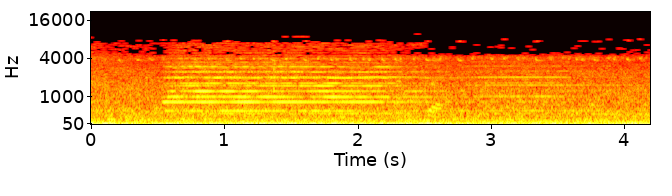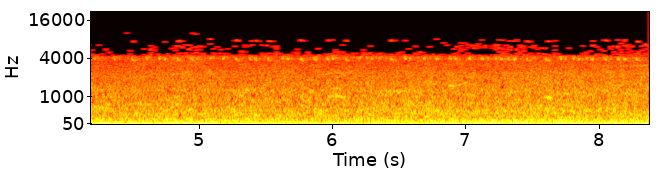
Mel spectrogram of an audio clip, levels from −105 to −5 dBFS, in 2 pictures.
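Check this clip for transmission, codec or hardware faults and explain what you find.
One codec fault runs through the whole clip. MP3 compression, heavy, throughout: the damage fits a low bitrate of about 32 kbps. The encoder, short of bits, likely cut everything above 10 kHz and discarded weak frequency lines, which then switch on and off from frame to frame. The result is dull, band-limited audio with a watery, swirling texture, metallic chirping, and transients smeared so attacks lose their edge.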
